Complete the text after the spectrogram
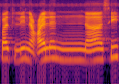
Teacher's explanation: فضل علی الناس، فا کے زبر کو تو ساکن کے ساتھ ملاتے ہوئے پڑھیں گے، لام کے نیچے دو زیر کی تنوین پر اظہار حلقی ہوگا یعنی غنہ یا اخفا نہیں کریں گے۔ علی الناس، لام کی زبر کو نون مشدد کے ساتھ ملاتے ہوئے غنہ کرنا ہے، نون کے اوپر زبر ساتھ الف اٹیچ الف مدہ بھی ہوگا، سین کی زیر کو بغیر کھینچے ہوئے ادا کریں گے۔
